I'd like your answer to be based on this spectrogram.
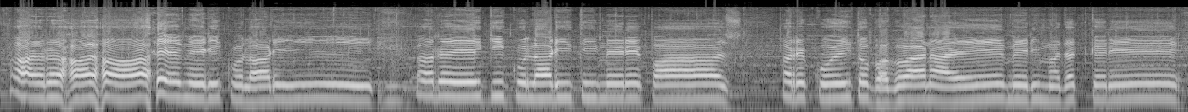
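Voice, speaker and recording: A man's voice: high voice, flat delivery, extremely slow. A man playing a greedy, scheming villager in a dramatized folktale, with a whining, overdone manner. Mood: fake wailing. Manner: whining, wailing, over-eager. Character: greedy, scheming male villager faking loud grief. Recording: faint music behind the voice.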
